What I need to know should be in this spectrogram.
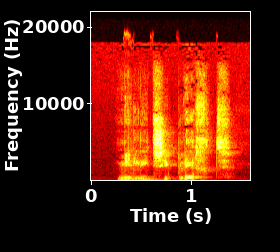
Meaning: conscription, since the late nineteenth century typically used for service in an auxiliary force or militia, especially in a colony
- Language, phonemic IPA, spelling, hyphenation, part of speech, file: Dutch, /miˈli.(t)siˌplɪxt/, militieplicht, mi‧li‧tie‧plicht, noun, Nl-militieplicht.ogg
